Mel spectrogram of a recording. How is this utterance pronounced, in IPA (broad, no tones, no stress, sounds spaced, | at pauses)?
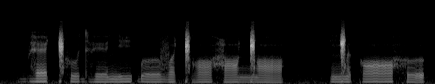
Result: bʱ ɛ ǁʰ u dʱ ɪː n i ɓ ʊː v ʌ ɡ͡ǁ ɔː h ɑ ŋ͡ǁ ɒ | ŋ͡ǁ ə k ɔː h ʊ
